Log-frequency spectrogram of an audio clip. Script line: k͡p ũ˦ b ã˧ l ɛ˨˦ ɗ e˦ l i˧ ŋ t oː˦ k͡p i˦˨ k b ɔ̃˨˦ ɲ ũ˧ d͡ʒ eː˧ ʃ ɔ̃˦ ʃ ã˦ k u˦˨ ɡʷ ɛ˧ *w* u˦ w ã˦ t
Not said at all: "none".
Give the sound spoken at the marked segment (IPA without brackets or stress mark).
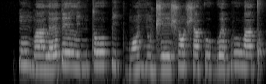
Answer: b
